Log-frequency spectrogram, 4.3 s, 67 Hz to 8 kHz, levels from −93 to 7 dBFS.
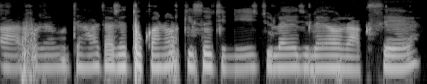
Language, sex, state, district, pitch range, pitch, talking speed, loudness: Bengali, female, Assam, Hailakandi, 170-185 Hz, 175 Hz, 110 wpm, -25 LUFS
